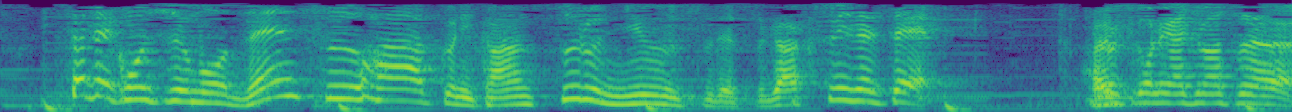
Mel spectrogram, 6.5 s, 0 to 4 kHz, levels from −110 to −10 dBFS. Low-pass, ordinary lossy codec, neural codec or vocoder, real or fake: 3.6 kHz; MP3, 16 kbps; none; real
